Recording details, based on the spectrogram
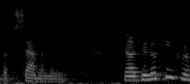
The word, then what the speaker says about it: Semele: It's been sung at many a wedding, and that's Where'er You Walk from Handel's Semele, or Semele, I should say. In the English, it's pronounced Semele,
